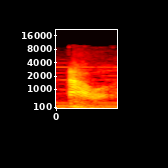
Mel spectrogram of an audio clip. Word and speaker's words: hour: When we say hour, we don't pronounce the H at the start of the word.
